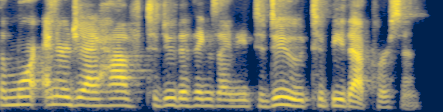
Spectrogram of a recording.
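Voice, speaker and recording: A woman with a warm, fairly low voice talks fast on a live video call, picked up by the call's mic. As a coach she thinks aloud earnestly about commitment, restarting often and using fillers.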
